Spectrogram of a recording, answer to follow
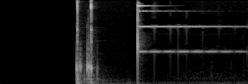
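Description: Subscribe-button animation sound effect: a quick double mouse click, then a bright notification-bell ding that rings on and fades.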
